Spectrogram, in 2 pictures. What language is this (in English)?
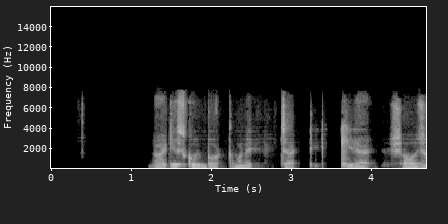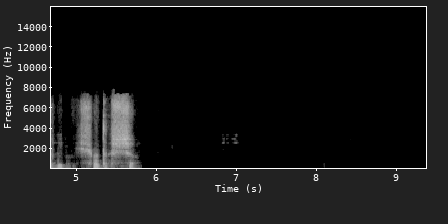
Bangla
